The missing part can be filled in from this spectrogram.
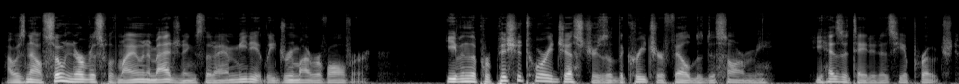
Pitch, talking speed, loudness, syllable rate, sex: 100 Hz, 195 wpm, -21 LUFS, 6.8 syllables/s, male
